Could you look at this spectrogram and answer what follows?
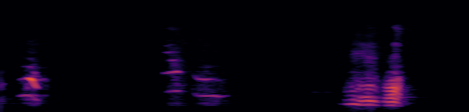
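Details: Soft indoor recording of a recovering pet grey parrot with an injured beak tip, filmed on a home camera: three short muffled word-like utterances, the last a louder two-syllable phrase.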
